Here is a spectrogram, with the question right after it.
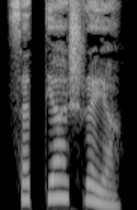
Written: ಸತ್ಯಾಶ್ರಯ

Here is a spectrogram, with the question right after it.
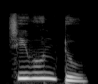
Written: ಚಾವುಂಡಿ

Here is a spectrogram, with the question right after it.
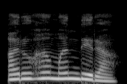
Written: ಅರುಹಮಂದಿರ

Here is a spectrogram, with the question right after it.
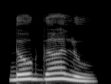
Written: ದೊಗ್ಗಾಲು

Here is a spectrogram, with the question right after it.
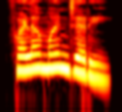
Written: ಫಳಮಂಜರಿ

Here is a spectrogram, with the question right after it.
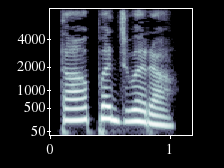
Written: ತಾಪಜ್ವರ

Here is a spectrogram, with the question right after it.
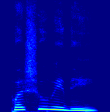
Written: ಪುಸಿವಾತು

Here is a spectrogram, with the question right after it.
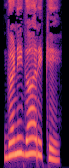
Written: ಗಣಿಕಾರಿಕೆ

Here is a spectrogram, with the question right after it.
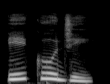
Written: ಏಕೋಜಿ

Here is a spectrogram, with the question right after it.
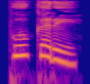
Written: ಪುಕಾರೆ

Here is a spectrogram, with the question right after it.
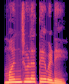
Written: ಮಂಜುಳತೆವಡೆ

